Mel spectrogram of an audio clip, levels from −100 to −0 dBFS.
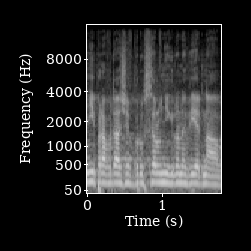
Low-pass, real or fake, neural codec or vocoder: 14.4 kHz; real; none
